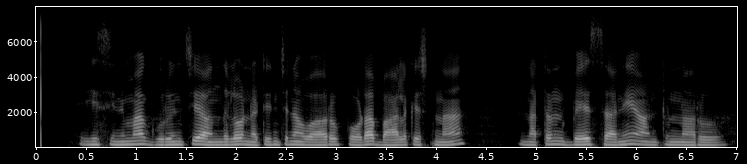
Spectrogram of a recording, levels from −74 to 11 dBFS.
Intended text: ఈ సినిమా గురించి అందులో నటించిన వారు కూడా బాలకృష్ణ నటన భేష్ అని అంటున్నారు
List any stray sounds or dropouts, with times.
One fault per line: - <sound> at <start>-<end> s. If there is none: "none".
none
